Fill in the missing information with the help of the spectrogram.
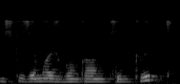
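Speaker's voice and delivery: talking between sips of water; quiet words around a sip; while sipping a drink. Real, not acted. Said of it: "J'ai la gorge sèche aujourd'hui". (en buvant une gorgée)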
